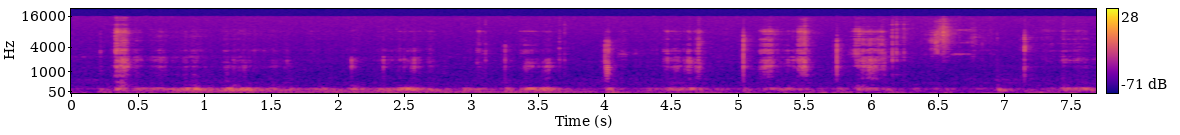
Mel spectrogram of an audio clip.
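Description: A narrow metal chisel scrapes the black wax coating off a scratch-art paper sheet around a bird's wing, lifting visible flakes. Quiet, irregular scratching strokes sit over a steady low hum, with brief bright scraping bursts scattered throughout.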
